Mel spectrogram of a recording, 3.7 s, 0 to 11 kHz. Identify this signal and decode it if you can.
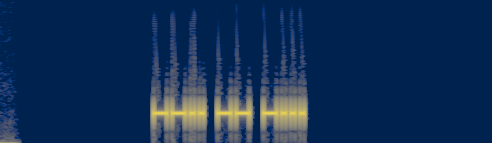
Morse code, heard as a keyed tone, about 36 wpm, 700 Hz. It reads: ZMB
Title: USA Call Sign Postfixes - 3 Letters 35wpm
